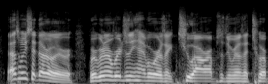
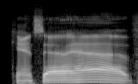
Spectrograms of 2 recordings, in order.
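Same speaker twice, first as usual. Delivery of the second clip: imitating Mike; 3 semitones lower, much slower than usual. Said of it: "You ever smoke a blunt?".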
